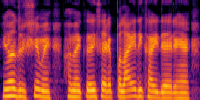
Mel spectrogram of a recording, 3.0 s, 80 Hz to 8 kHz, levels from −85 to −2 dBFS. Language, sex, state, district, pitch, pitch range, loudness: Hindi, male, Jharkhand, Garhwa, 185 Hz, 180-195 Hz, -16 LUFS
